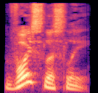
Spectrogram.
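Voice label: "voicelessly", British English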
